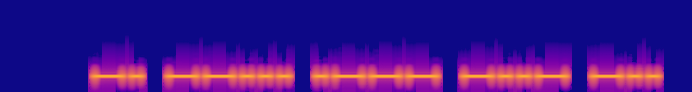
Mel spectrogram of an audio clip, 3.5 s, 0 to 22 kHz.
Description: Morse code, heard as a keyed tone, about 25 wpm, 700 Hz. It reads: N7JXD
